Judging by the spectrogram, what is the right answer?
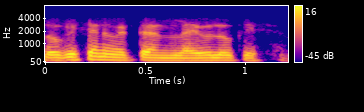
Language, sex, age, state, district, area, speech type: Telugu, male, 18-30, Telangana, Mancherial, rural, conversation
